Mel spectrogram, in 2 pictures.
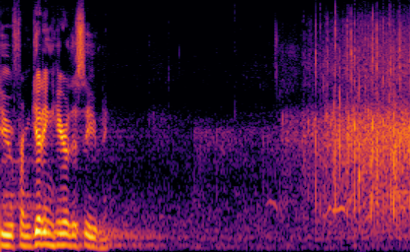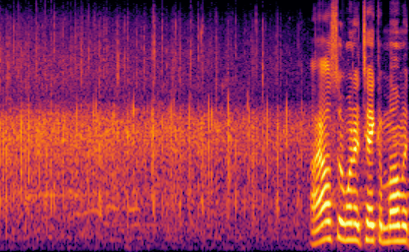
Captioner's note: applause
